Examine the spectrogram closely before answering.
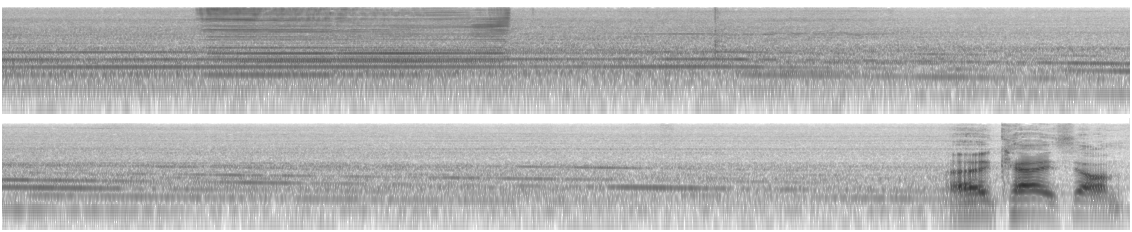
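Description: A router motor hums steadily, then slowly winds down.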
